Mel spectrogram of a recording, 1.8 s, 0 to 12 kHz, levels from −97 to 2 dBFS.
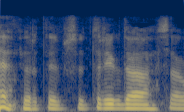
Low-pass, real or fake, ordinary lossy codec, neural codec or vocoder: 7.2 kHz; fake; AAC, 48 kbps; codec, 16 kHz, 4 kbps, FunCodec, trained on LibriTTS, 50 frames a second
